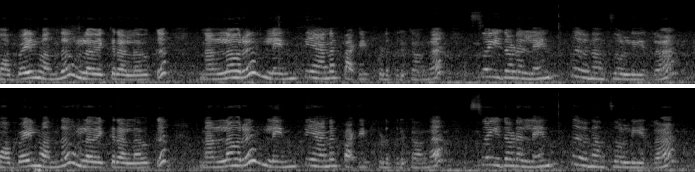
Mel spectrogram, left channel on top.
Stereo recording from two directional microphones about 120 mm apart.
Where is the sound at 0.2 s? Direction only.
35° right (ahead or behind).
